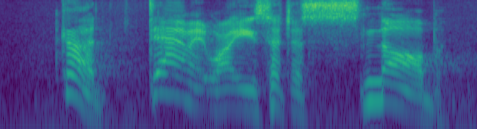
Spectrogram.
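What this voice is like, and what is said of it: Raised, angry shouting voice. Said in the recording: “I raised my voice to you. I've never done that before.”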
